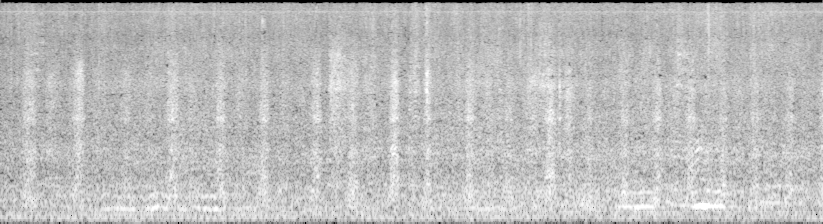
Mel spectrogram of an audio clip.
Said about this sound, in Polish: Dzisiaj ten dźwięk pszczół wskazuje na nastrój roboczy. Jest jakiś umiarkowany pożytek.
